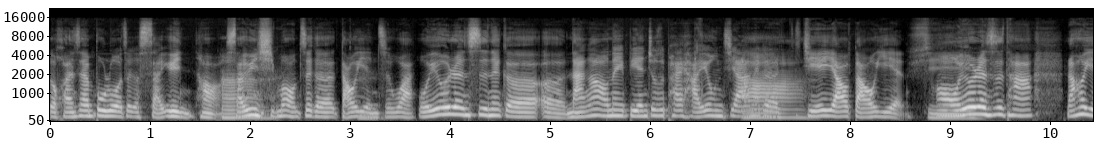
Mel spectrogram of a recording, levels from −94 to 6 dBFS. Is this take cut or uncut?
cut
